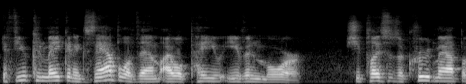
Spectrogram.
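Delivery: plain reading voice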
